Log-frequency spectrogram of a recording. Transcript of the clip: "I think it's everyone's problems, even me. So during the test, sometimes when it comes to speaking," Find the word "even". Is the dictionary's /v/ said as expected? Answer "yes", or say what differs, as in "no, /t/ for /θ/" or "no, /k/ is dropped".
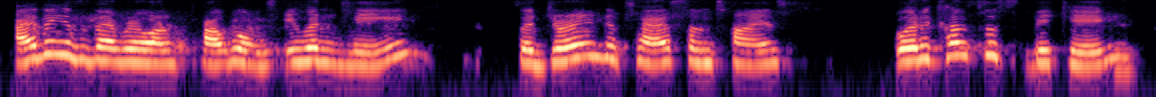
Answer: no, /w/ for /v/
